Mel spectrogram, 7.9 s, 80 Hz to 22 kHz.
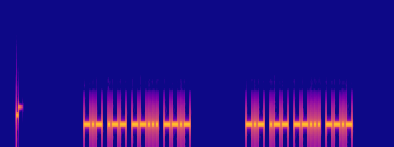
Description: Morse code, heard as a keyed tone, about 30 wpm, 700 Hz. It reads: KW7Q KW7Q
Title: Call Signs Repeated 3x - 30wpm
